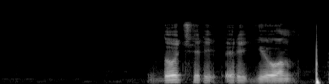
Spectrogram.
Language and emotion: Russian, neutral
